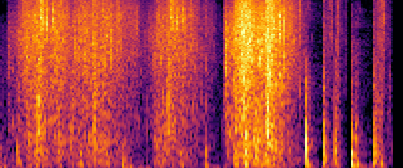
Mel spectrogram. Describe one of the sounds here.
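Leaves crunch and rustle as they are broken in quick bursts.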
